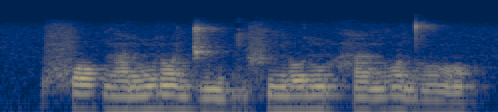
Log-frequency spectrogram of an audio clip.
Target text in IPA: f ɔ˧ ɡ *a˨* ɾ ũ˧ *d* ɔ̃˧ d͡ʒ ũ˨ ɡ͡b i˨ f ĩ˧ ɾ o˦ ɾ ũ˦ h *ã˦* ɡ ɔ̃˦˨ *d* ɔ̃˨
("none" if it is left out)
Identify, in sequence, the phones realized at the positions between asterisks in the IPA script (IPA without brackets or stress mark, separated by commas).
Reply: ã˨, ɾ, ã˦, d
